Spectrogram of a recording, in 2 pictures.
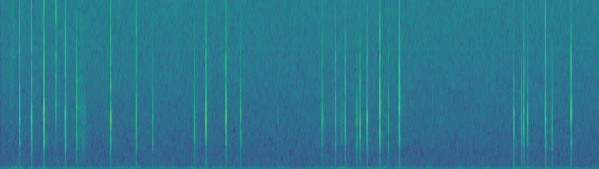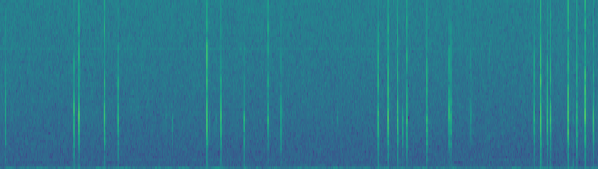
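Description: Long acrylic nails tap the end of an upright red Lindt Lindor cardboard box holding a chocolate bar. The result is soft, dry, bright clicks that come in loose clusters with pauses between them over a low, steady background hum. Each tap dies away almost instantly.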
